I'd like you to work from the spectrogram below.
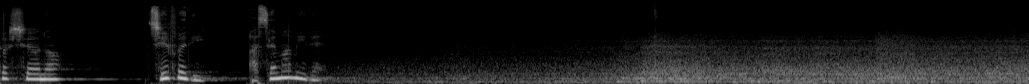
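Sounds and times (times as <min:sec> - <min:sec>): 
speech: 0:00.0 - 0:00.7, 0:01.5 - 0:03.4
subway train rumbling through a station: 0:03.4 - 0:10.2.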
